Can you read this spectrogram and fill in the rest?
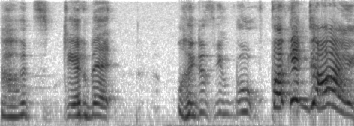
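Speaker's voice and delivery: very high, loud, furious sobbing cry. A character whose anger turns to crying as an eye will not die: angry crying. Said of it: "more of like an angry cry".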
